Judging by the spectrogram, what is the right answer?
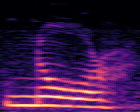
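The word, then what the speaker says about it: nord: in French here I have given you L nor don't pronounce the okay don't pronounce the Le cardino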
